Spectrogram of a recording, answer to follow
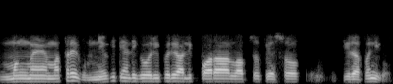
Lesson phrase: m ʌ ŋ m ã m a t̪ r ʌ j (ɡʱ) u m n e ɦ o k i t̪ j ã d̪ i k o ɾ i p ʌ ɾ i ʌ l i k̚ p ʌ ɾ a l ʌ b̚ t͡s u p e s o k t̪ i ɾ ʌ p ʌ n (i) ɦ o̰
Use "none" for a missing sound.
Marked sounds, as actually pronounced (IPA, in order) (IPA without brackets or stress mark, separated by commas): ɡʱ, i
